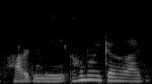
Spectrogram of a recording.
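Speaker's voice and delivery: ordinary talk, nothing marked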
